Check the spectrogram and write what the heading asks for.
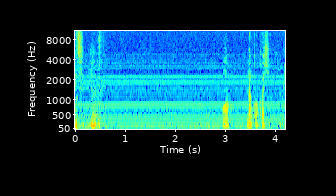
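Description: Steady electrical mains hum with a ladder of overtones, coming through the microphone and PA system. A few short, faint voice sounds break in near the start and again about three seconds in.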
